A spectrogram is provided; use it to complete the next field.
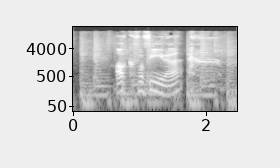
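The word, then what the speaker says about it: Awkwafina: Aquafina, okay, yes, I did say her name correctly, as Miss Tarantula, or quote-unquote Labs as the hacker, of course.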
